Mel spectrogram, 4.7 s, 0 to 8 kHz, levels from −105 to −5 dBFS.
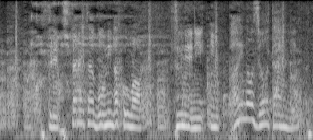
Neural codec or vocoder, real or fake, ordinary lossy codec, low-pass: codec, 16 kHz, 4 kbps, FreqCodec, larger model; fake; none; none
